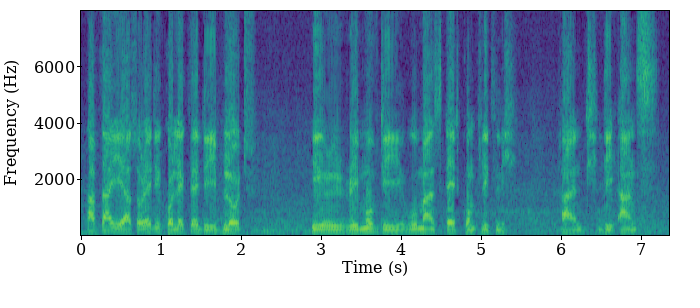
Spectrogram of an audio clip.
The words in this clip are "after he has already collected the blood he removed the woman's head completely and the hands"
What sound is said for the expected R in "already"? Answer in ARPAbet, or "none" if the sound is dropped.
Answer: R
